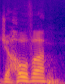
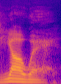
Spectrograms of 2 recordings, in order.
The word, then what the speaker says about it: Yahweh: It consists of the consonant clusters YHWH, sometimes pronounced Jehovah, perhaps more often as Yahweh.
